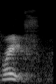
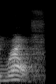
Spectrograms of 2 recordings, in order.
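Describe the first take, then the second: First: The name is said with a Welsh pronunciation. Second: The name is said with an American pronunciation. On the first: The speaker calls it right. "but he's Welsh, so it's Rafe" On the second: The speaker calls it wrong. "that's how we would pronounce it if we were Americans"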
